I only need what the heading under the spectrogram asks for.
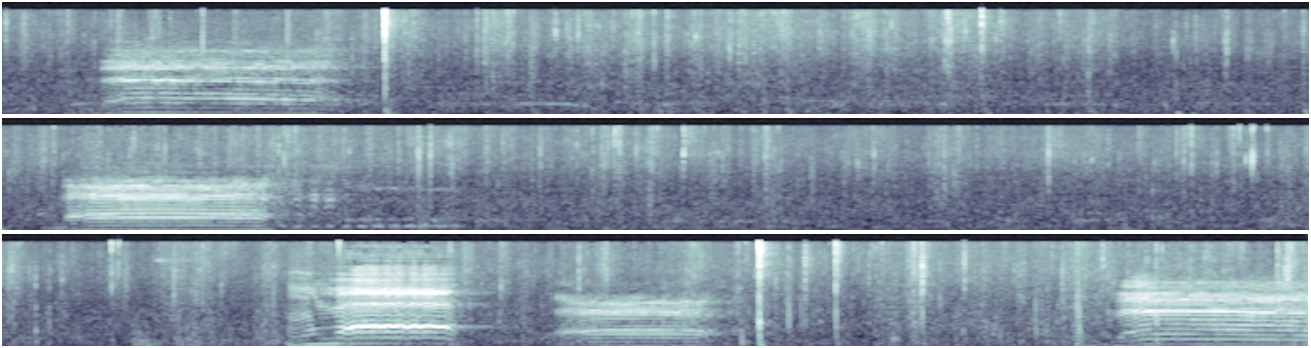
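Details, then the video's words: Sheep bleat repeatedly, several animals calling at different distances: loud quavering baas at irregular intervals, a couple in quick succession near the end, with soft rustling and background hiss between calls. "Sheep Sounds"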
